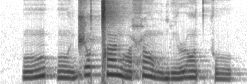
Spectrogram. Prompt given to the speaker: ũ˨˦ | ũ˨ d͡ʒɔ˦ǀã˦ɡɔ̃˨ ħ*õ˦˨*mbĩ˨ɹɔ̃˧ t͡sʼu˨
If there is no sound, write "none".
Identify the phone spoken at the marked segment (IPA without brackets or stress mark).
õ˦˨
